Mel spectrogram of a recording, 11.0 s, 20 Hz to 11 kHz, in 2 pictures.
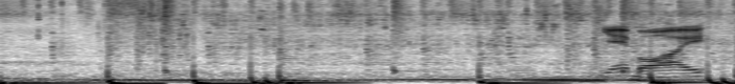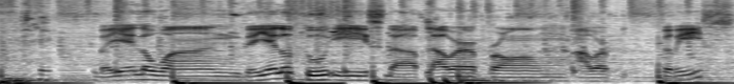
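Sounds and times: music with steady beat: 0:00.0 - 0:11.0
water running from hose into basin: 0:00.0 - 0:11.0.

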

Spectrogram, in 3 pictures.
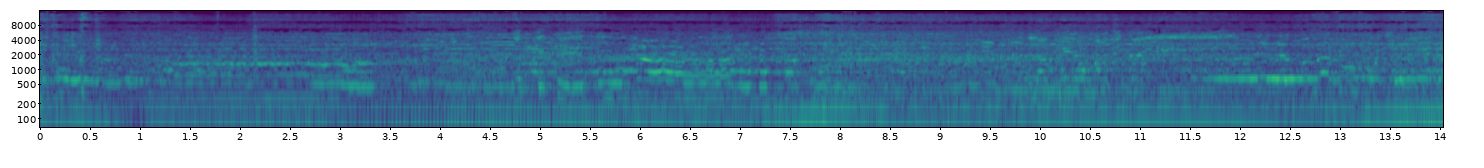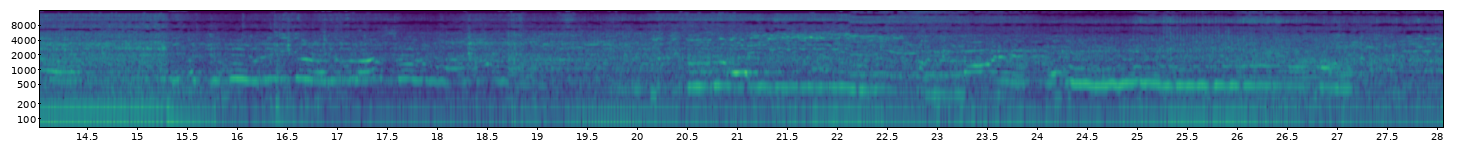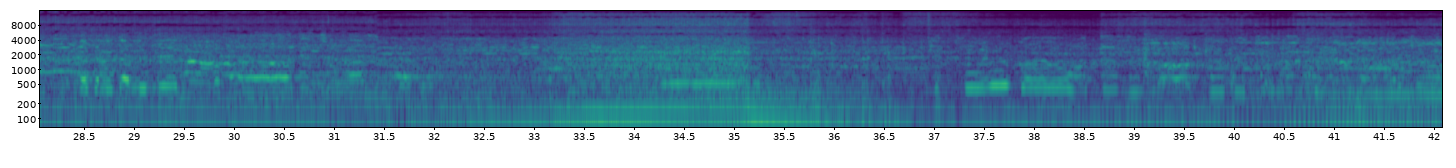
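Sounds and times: music with singing voice: 0:00.0 - 0:42.0
tractor diesel engine under load: 0:00.0 - 0:42.0.

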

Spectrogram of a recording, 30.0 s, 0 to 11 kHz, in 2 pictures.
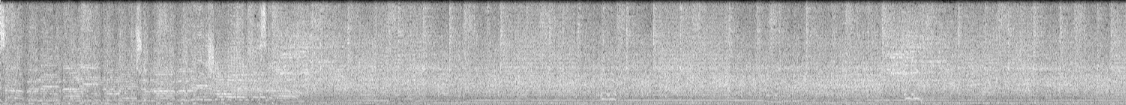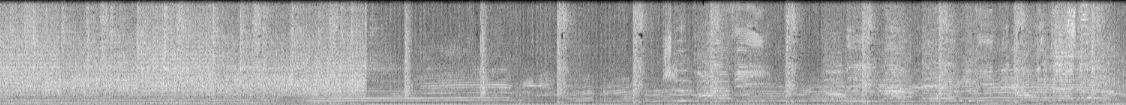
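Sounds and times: snowmobile engine running: 0:00.0 - 0:30.0.

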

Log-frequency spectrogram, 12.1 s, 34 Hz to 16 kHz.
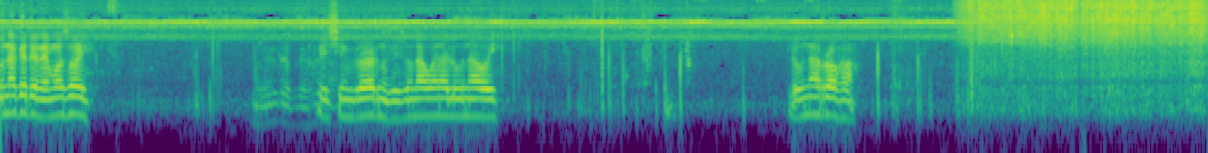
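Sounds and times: night insects chorus: 0:00.0 - 0:12.0.

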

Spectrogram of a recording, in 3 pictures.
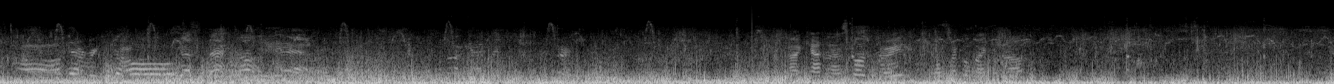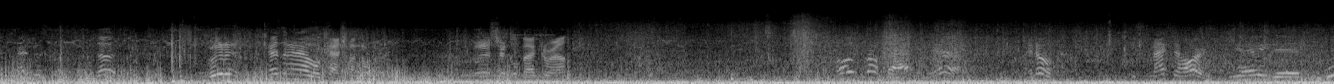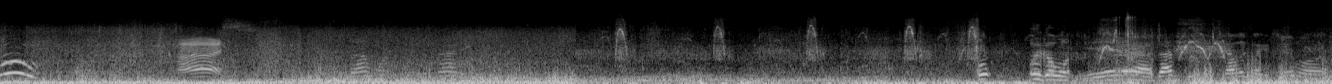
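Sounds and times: outboard motor humming: 0:00.0 - 0:40.0
wind rumbling on microphone: 0:00.0 - 0:40.0.

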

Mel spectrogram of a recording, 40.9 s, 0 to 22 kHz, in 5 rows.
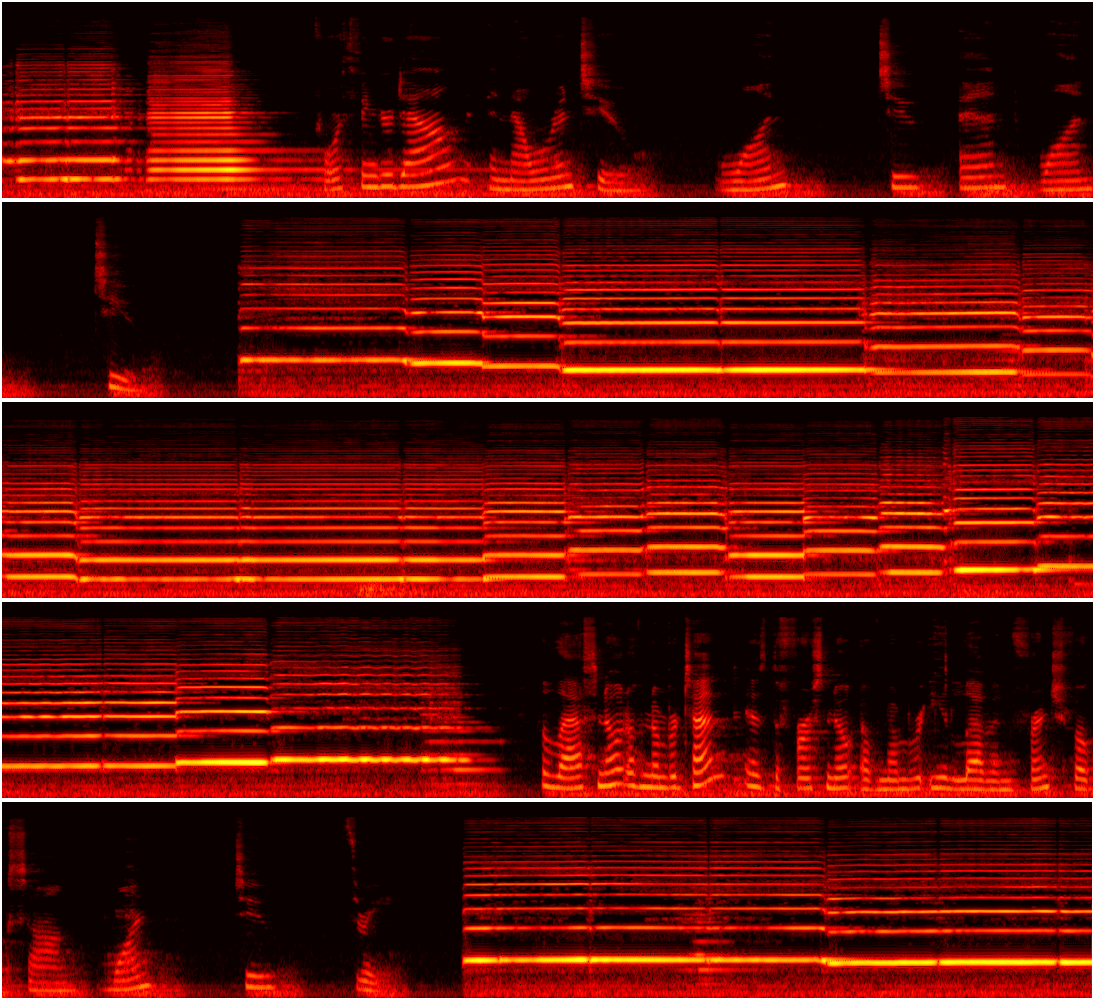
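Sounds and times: solo violin slow melody: 0:00.0 - 0:02.4, 0:10.0 - 0:28.3, 0:36.2 - 0:40.9.

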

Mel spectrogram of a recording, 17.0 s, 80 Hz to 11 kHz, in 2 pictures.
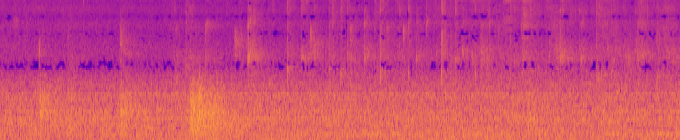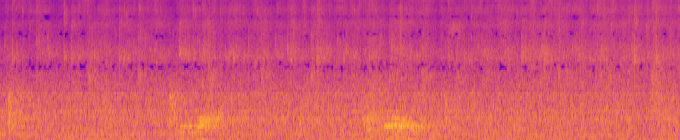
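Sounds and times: rain hiss with dripping clicks: 0:00.5 - 0:17.0.

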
